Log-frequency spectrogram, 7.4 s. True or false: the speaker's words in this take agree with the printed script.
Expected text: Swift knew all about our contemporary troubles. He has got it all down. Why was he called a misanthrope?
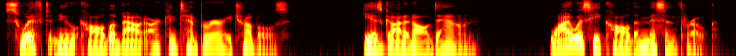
false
